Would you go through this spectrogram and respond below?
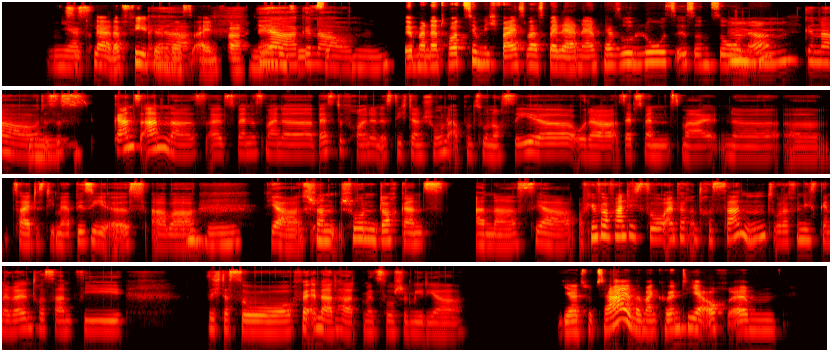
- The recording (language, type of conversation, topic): German, podcast, Wie unterscheidest du im Alltag echte Nähe von Nähe in sozialen Netzwerken?
- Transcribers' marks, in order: other background noise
